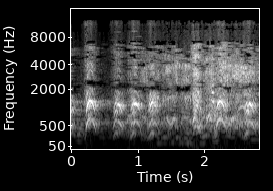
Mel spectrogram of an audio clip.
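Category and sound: animal, dog barking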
